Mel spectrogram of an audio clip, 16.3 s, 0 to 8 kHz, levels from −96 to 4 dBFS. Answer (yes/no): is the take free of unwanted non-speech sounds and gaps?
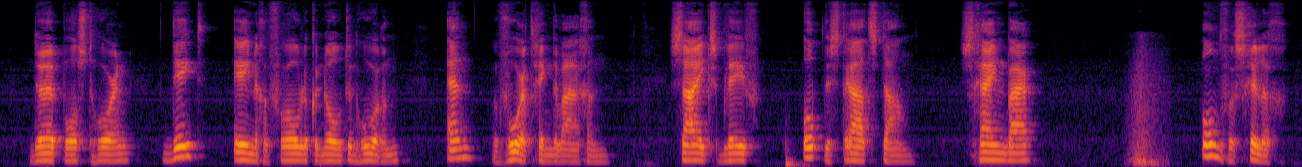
no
